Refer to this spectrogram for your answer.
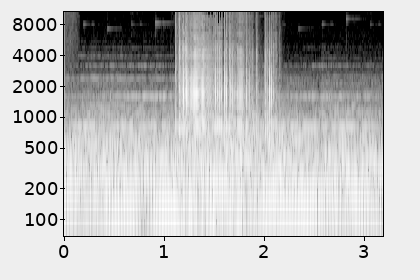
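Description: A castle entrance gate, flanked by two light stone statues and two turrets, creaks open in a single grinding squeal lasting about a second, rising out of a steady low hum that continues after it stops.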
